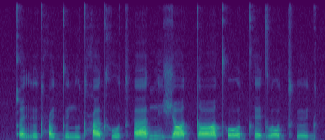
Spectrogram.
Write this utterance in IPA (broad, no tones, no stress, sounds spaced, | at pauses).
qʼ i r ɵ d ħ ø d d̪ ø n u d ħ a d x o t͡sʼ a d n̪ i ʒ ɑ d t ɑ t̪ʰ ɔ d t̪ʰ ɛ d l ɔ d t͡sʼ ø d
